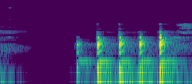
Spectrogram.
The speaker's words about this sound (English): Let's say. Okay. Let's say tomorrow you get a knock at your door,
